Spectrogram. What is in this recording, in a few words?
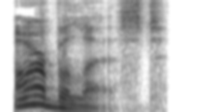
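"arbalest", British English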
